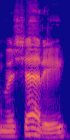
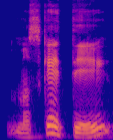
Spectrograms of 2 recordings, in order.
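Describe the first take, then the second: First: The surname is said with an English-style pronunciation. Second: The surname is said with an Italian pronunciation. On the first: The speaker calls it wrong. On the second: The speaker calls it right.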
